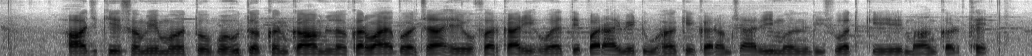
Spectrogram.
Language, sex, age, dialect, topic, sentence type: Chhattisgarhi, male, 18-24, Western/Budati/Khatahi, banking, statement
